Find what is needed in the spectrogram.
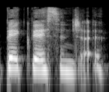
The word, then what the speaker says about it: Beckbessinger: Did I say that right? – Close enough. Beckbessinger. – Beckbessinger. – Yeah, close enough.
